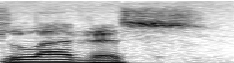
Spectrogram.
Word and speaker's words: Levis: order in chat that's no big deal it's Levis yeah if you look at the pronunciation if you look at the pronunciation of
